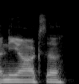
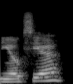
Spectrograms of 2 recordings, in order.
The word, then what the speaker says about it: Neoxa: going to have uh neoxa a little bit of that i see i knew i was saying it wrong you know how many people call me out for saying nioxia it's like what's wrong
